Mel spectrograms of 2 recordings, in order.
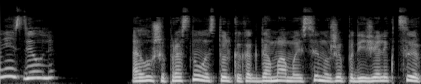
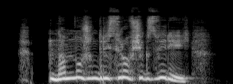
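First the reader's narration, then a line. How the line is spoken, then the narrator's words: Hurried. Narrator (Russian): торопливо сказал Павлик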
